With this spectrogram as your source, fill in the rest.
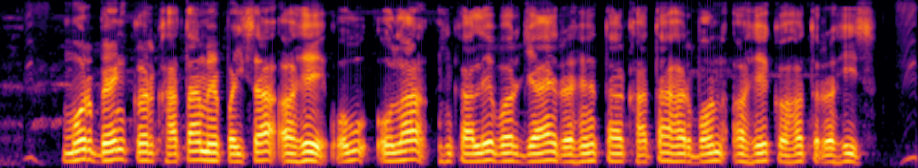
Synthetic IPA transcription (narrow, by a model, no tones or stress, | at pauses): moɾbɛ̃ŋkːəɾkʰaːt̪amẽpəɪsaʔəɦeo̰oːlaɦɪkaːlebəɾd͡ʒaeɾəɦẽt̪akʰat̪aɦəɾbənd̪əɦekəɦət̪ɾəɦis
